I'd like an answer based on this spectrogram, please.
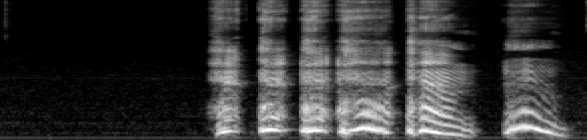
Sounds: Throat clearing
